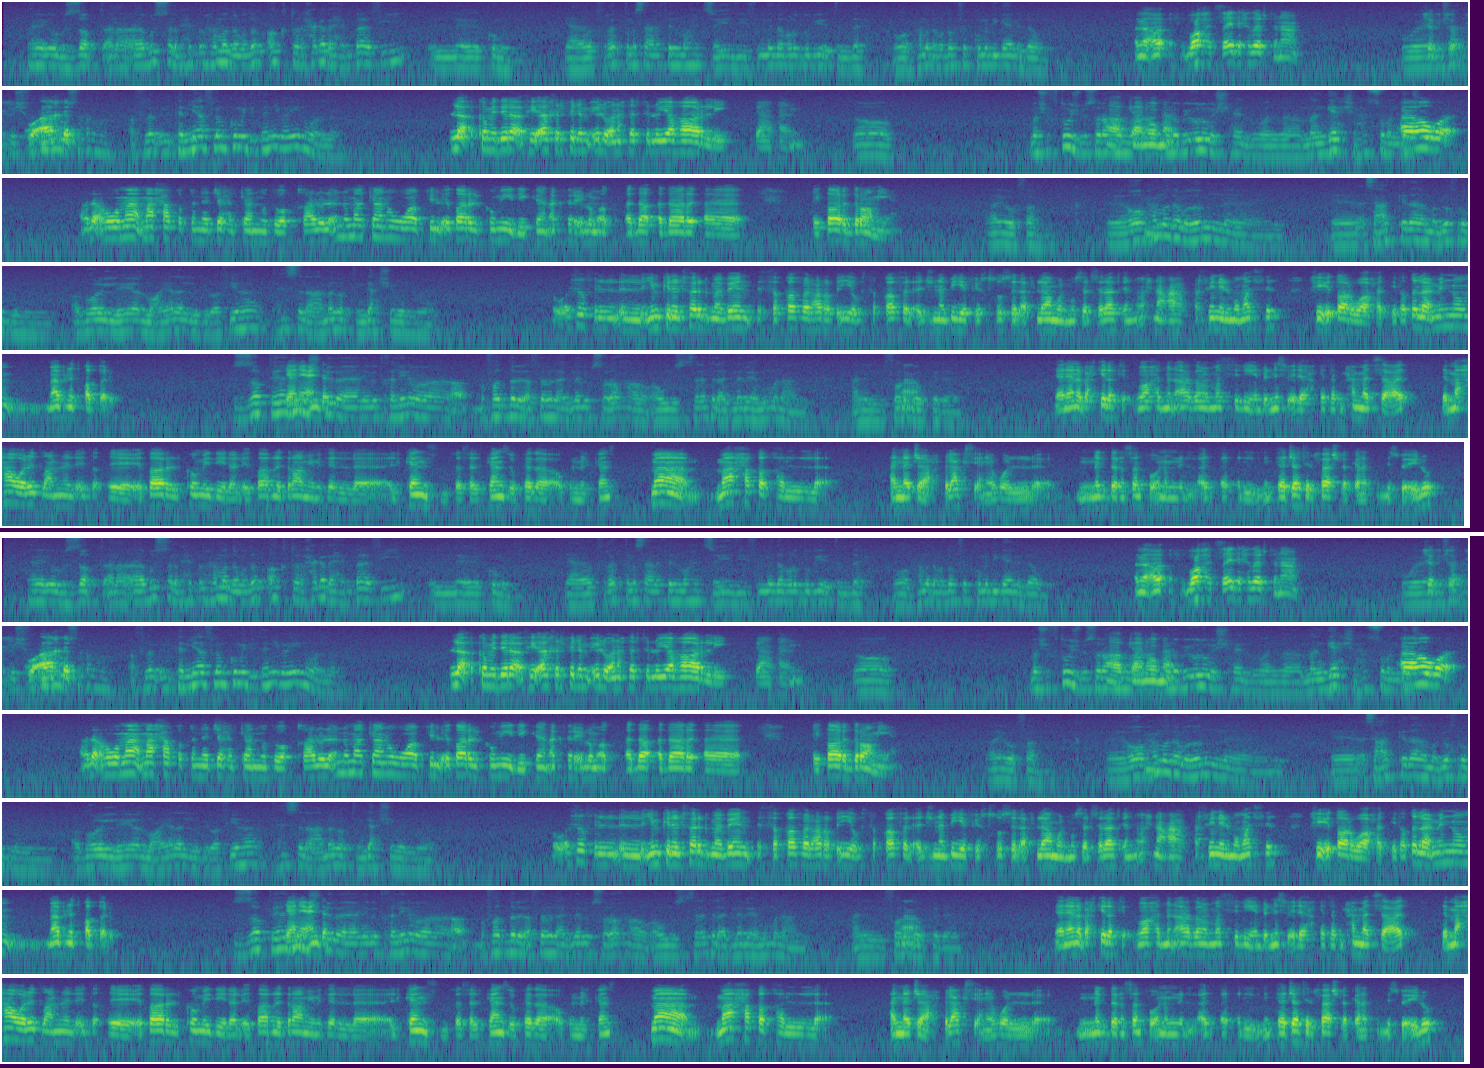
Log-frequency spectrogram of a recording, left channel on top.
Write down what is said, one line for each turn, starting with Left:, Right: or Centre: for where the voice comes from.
Left: ايوه بالظبط انا انا بص انا بحب محمد رمضان اكتر حاجة بحبها فيه الكوميدي يعني لو اتفرجت مثلا على فيلم واحد صعيدي الفيلم ده برضه بيقتل ضحك هو محمد رمضان في الكوميدي جامد قوي
Right: أنا آه، واحد صعيدي حضرته نعم
Left: ومش
Right: شفته
Left: ع- مش فاكر
Right: وآخر
Left: له بصراحة افلام اللي كان ليه افلام كوميدي تاني باين ولا
Right: لا كوميدي لا في آخر فيلم إله أنا حضرت له يا هارلي كان
Left: اه ما شفتوش بصراحة
Right: آه
Left: ما
Right: كان هو
Left: كانوا
Right: معنا
Left: بيقولوا مش حلو ولا ما نجحش حاسه ما نجحش
Right: آه هو لا هو ما ما حقق النجاح اللي كان متوقع له لانه ما كان هو في الاطار الكوميدي كان اكثر له أط- أداء أدار آه، اطار درامي يعني
Left: ايوه فاهمك آه، هو محمد
Right: مم.
Left: رمضان آه، يعني آه، ساعات كده لما بيخرج من ادوار اللي هي المعينة اللي بيبقى فيها تحس ان اعمال ما بتنجحش منه يعني
Right: هو شوف ال- ال- يمكن الفرق ما بين الثقافة العربية والثقافة الأجنبية في خصوص الأفلام والمسلسلات إنه إحنا عارفين الممثل في إطار واحد إذا طلع منه ما بنتقبله
Left: بالظبط هي
Right: يعني
Left: دي مشكلة
Right: عندك
Left: يعني بتخليني ما
Right: آه.
Left: بفضل الافلام الاجنبي بصراحة او أو المسلسلات الاجنبي عموما عن عن الفرجة
Right: آه،
Left: وكده يعني
Right: يعني أنا بحكي لك واحد من أعظم الممثلين بالنسبة لي حكيت لك محمد سعد لما حاول يطلع من الإطار الكوميدي للإطار الدرامي مثل آه، الكنز مسلسل الكنز وكذا أو فيلم الكنز ما ما حقق هال- هالنجاح بالعكس يعني هو ال- نقدر نصنفه انه من ال- الانتاجات الفاشله كانت بالنسبه له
